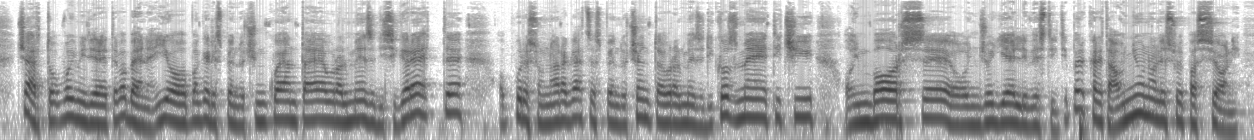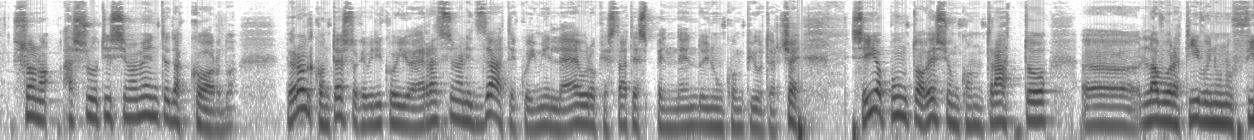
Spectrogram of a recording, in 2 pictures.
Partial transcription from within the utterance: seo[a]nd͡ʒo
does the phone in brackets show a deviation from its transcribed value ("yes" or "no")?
yes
